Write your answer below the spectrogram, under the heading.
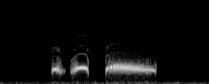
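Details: Spotted dove singing in the luk-tan style, played to train another dove to answer back: two short low coos, then a longer, rolling, slightly trilled coo, all at one mellow low pitch, in a quiet setting.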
